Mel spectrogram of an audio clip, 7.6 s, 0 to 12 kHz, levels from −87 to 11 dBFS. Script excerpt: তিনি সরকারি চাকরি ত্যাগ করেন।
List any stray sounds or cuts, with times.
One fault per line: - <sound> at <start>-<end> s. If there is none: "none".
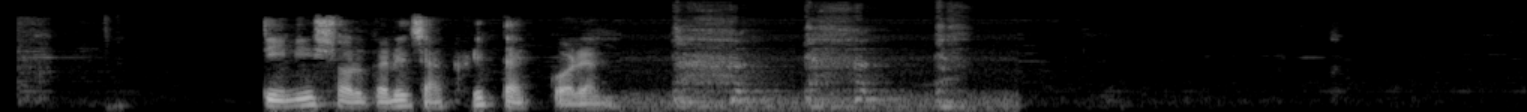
- cough at 3.3-4.9 s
